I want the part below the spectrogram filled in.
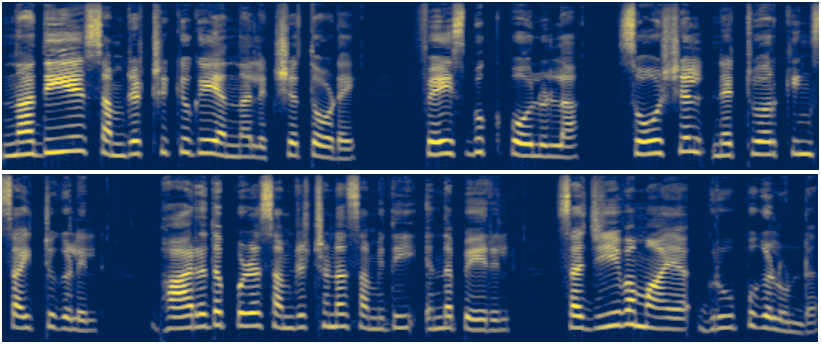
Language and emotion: Malayalam, neutral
